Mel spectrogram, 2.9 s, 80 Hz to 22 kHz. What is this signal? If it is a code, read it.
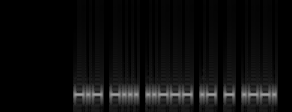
Morse code, heard as a keyed tone, about 40 wpm, 700 Hz. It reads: KB2ATP
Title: USA Call Signs - 6 Characters - 2x Character Spacing - 40wpm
